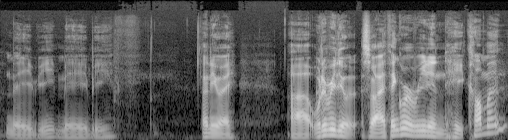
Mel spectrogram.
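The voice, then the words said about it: Hoarse, nearly lost voice. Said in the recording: “My voice. I'm like, I've been dead the past few days. ... my voice is gone.”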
